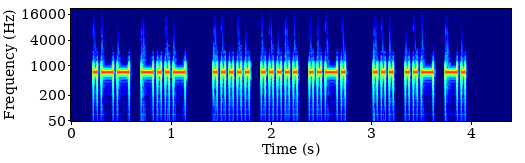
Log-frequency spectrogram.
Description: Morse code, heard as a keyed tone, about 30 wpm, 700 Hz. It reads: WX 55F SUN
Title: K1USN SST QSO Practice 30wpm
